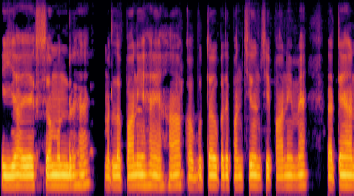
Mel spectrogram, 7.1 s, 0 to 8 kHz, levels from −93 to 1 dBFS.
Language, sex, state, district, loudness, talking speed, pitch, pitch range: Hindi, male, Bihar, Samastipur, -17 LUFS, 150 wpm, 115 Hz, 110-115 Hz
